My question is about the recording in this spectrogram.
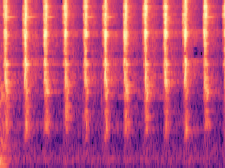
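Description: Clock ticking in a rapid, even run, about five ticks a second, as in a countdown-timer sound effect.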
